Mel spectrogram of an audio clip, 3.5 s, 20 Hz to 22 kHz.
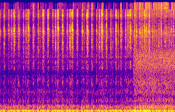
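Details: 1966 Dodge Dart 273 V8 with big short-track cam, four-speed, 3.91 rear gears, revived after years sitting: deep, loping idle, uneven chop around three beats a second, steady and clean; normal big-cam lope.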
